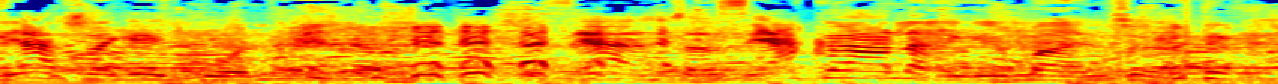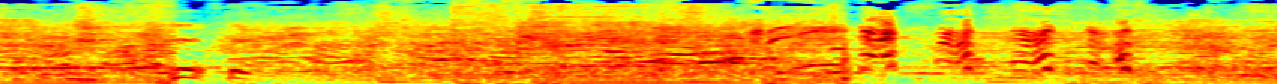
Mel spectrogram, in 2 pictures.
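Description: Several voices chattering and laughing over background music with a steady low bass.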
